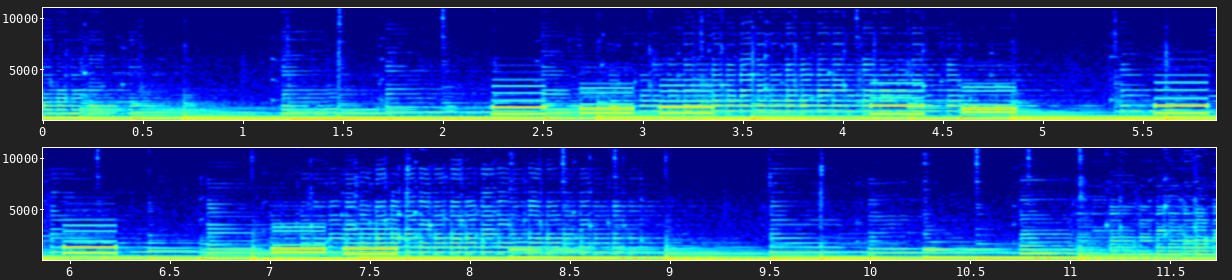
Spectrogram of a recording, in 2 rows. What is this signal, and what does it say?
DTMF, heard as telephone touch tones, dialled by hand, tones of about 270 ms. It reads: 245 37 65 71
